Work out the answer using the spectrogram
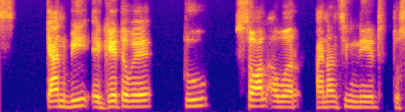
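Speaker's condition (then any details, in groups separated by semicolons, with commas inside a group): No condition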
